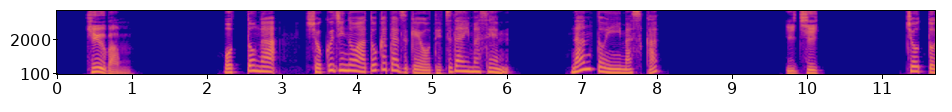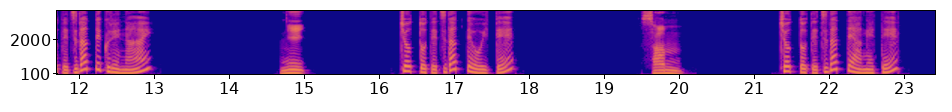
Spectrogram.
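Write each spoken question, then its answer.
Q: 夫が食事の後片付けを手伝いません。何と言いますか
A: 1: ちょっと手伝ってくれない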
